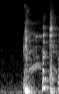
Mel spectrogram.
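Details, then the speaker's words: An adult man gives a quick run of three dry coughs after a brief quiet, with air-purifier buzzing possible; he says the cough is recurring, he thought he was over it, and it is not a cold: dry cough. "Ugh. It's that stupid dry cough. I thought I was over it, and I'm not. It's not a cold. It's just a terrible cough."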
